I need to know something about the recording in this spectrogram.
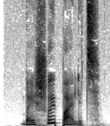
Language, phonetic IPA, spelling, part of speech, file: Russian, [bɐlʲˈʂoj ˈpalʲɪt͡s], большой палец, noun, Ru-большой палец.ogg
- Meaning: 1. thumb 2. big toe, hallux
